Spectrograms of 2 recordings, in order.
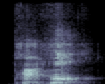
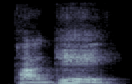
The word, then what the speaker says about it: pagué: If you have pag and then e, that is actually pronounced pahe. But that's not what we want. We put the U in there, so now it's pagué.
